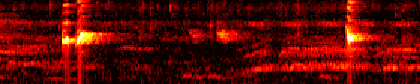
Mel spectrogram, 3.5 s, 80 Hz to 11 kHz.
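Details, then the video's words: Two-month-old young sooty-headed bulbul just starting to sing: two short, sharp chirped notes about two seconds apart, the first a quick double note, over a quiet background with faint low murmurs. "burung Trucuk 2bln mulai bunyi"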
